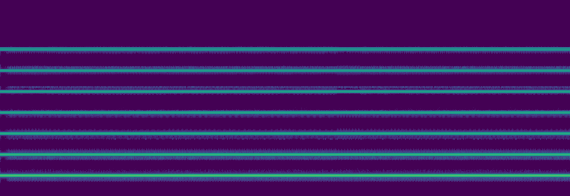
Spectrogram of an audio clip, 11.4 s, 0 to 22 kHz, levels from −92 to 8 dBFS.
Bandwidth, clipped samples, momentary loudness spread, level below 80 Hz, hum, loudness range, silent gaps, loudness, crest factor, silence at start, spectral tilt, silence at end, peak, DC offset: 17 kHz; under 0.1%; 0 LU; under -90 dBFS; none; 0 LU; none; -19 LUFS; 6 dB; 0 s; 14.5 dB/octave; 0 s; -16 dBFS; under 0.1%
